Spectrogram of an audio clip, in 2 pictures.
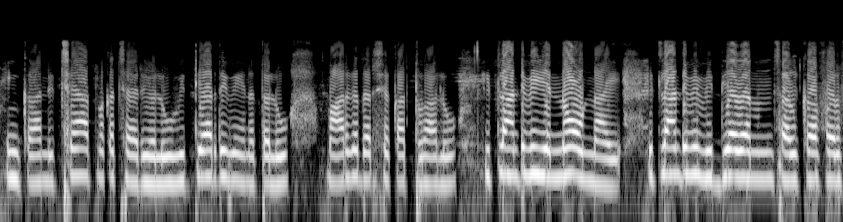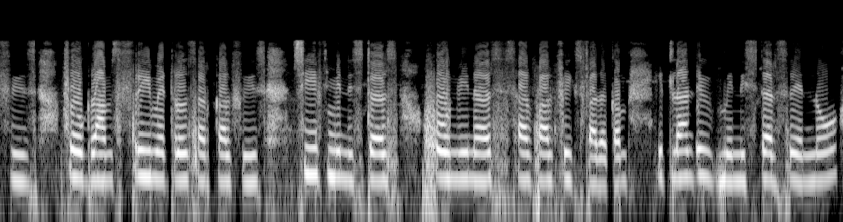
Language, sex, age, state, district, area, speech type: Telugu, female, 18-30, Telangana, Hyderabad, urban, spontaneous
